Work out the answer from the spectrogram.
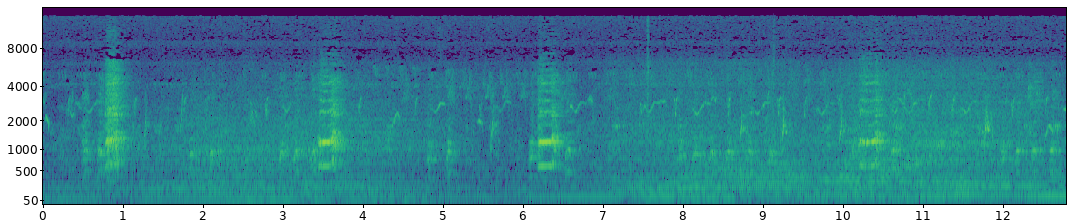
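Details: Captive-bred crested partridge giving four separate harsh, clucking call bursts a few seconds apart, with soft high chirps in the gaps and a low background hum.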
